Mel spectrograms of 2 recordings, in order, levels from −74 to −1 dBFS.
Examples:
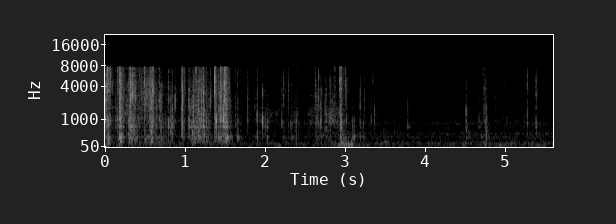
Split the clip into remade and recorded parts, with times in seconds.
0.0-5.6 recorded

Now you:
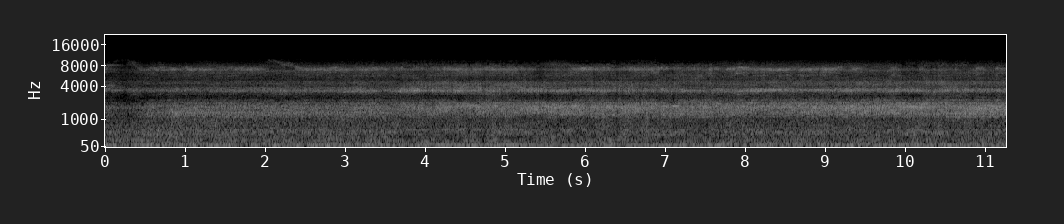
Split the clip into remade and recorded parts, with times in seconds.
0.0-3.7 recorded; 3.7-7.6 remade; 7.6-9.9 recorded; 9.9-10.9 remade; 10.9-11.3 recorded

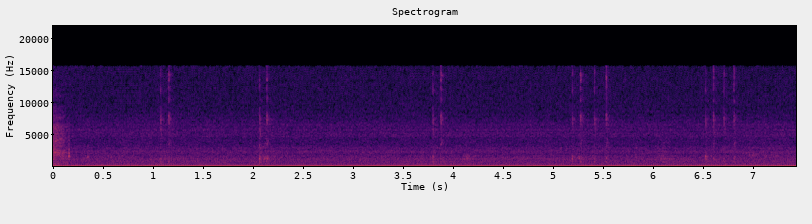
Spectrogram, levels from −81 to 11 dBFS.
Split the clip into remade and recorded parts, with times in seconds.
0.0-7.4 remade

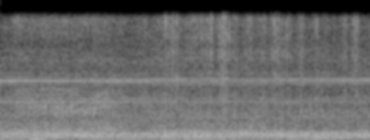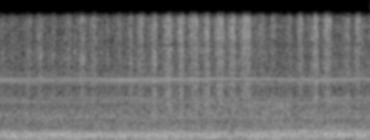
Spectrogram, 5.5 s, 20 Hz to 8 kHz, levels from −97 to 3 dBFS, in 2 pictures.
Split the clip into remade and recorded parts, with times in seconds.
0.0-0.6 recorded; 0.6-2.0 remade; 2.0-5.6 recorded

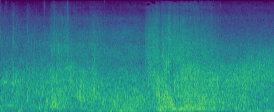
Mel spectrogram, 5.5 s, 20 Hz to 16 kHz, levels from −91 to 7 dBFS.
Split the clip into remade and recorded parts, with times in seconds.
0.0-5.5 recorded

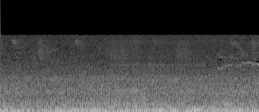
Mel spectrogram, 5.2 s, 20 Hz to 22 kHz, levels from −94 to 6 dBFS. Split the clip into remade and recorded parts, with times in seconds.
0.0-2.2 recorded; 2.2-4.1 remade; 4.1-5.2 recorded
